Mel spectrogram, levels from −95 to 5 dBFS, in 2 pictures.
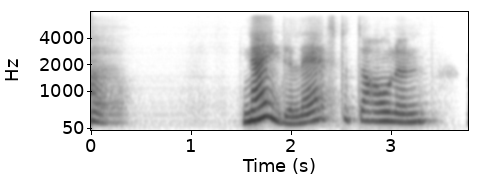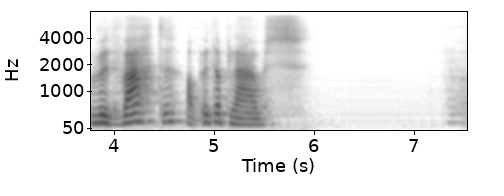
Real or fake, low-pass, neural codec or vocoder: fake; 7.2 kHz; codec, 16 kHz, about 1 kbps, DyCAST, with the encoder's durations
